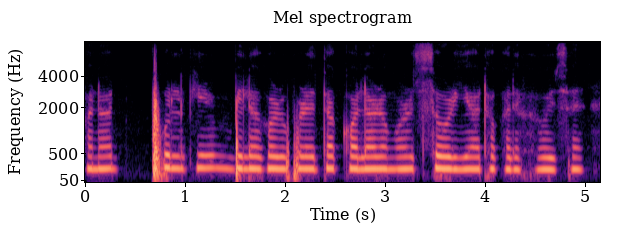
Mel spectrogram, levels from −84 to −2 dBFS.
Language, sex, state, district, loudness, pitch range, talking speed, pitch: Assamese, female, Assam, Kamrup Metropolitan, -23 LUFS, 210-220 Hz, 130 wpm, 220 Hz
